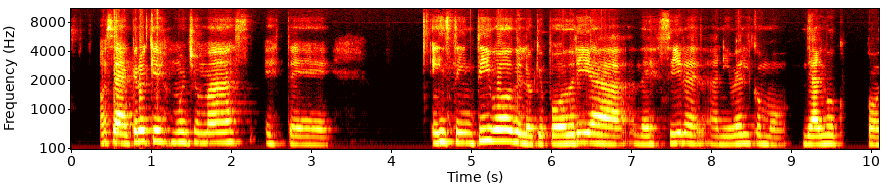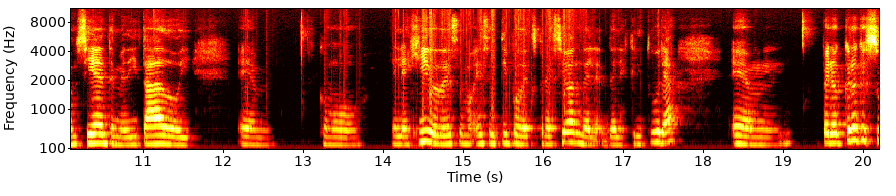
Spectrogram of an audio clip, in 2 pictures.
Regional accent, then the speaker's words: Córdoba, Argentina; como decías, soy activista disca, tengo 19 años, soy de Córdoba, estudio en la Universidad Nacional de Córdoba, la licenciatura en Ciencia Política

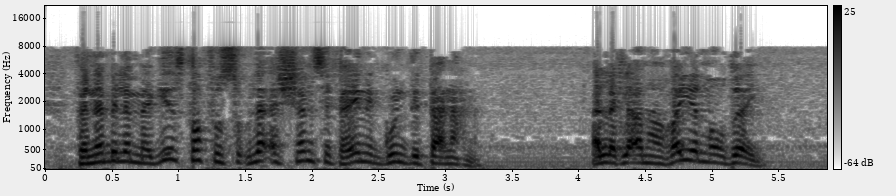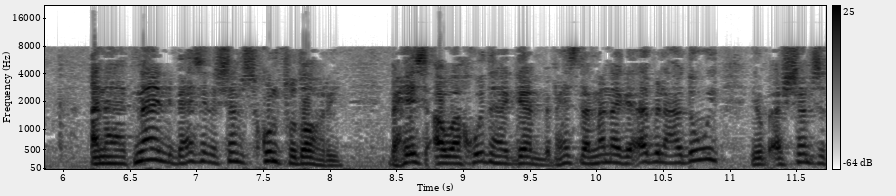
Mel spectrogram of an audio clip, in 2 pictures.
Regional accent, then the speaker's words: Sandoub, Dakahlia, Egypt; النهارده عندنا احنا في قريتنا احنا حته اسمها سندوب

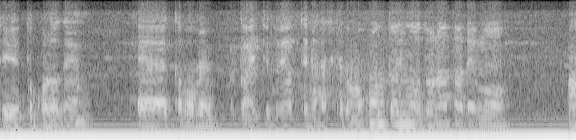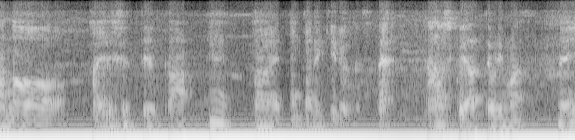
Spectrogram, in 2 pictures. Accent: Wakayama, Japan; この句は僕は和歌山県出身なので、那智の滝っていうのをね、何度も見てるんですけども

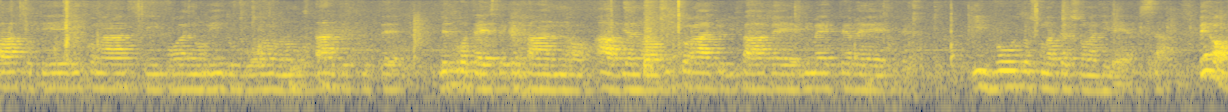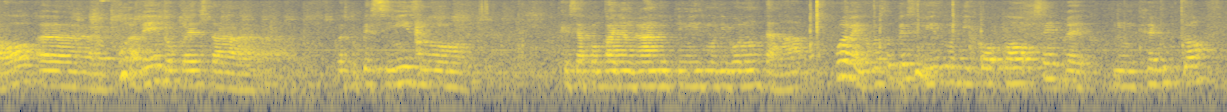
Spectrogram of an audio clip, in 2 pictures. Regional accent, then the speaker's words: Como, Lombardy, Italy; Io dico questa cosa essendo comasca da sempre, lavorando da più di 20 anni a Milano

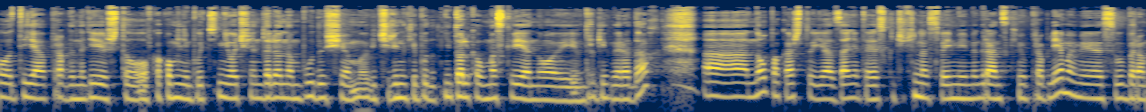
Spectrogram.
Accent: Donetsk, Donetsk Oblast, Ukraine; moved away as an adult; Да, я из Украины, и, собственно говоря, сейчас опыт войны меня нагнал во второй раз, потому что я из Донецка, и переехала я в Москву, собственно, именно тогда, когда началась война. Когда началась война, я была беременна, я переехала сначала в Запорожье, родила там дочь, и потом переехала в Москву

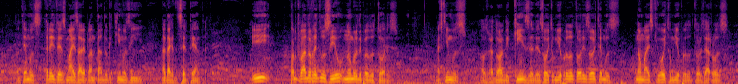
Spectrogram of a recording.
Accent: Timbó, Santa Catarina, Brazil; Eu nasci em Timbó, plantando arroz desde pequeno. Eu cresci plantando arroz

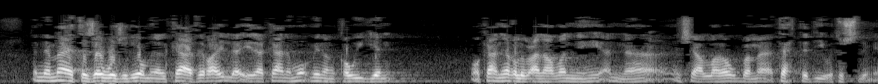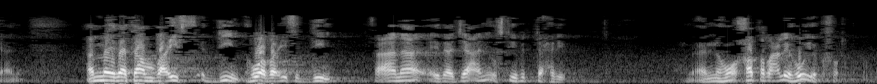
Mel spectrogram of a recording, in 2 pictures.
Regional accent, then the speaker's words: Saudi Arabia; عندنا في السعودية مثلا في بعض المدن والقرى الغالب عندهم التعدد

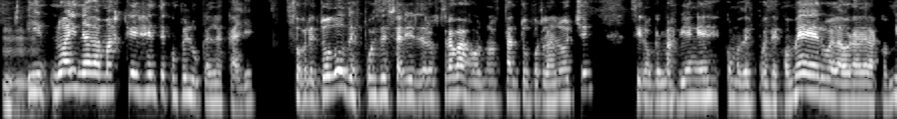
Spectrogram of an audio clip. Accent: La Palma, Canary Islands, Spain; Yo soy de La Palma y yo quiero celebrar mis indianos.

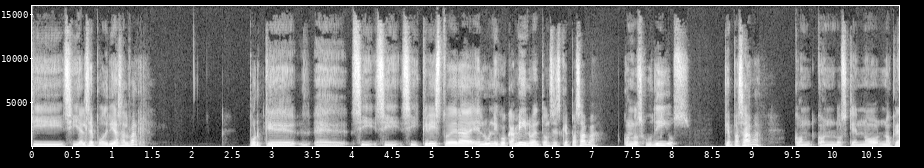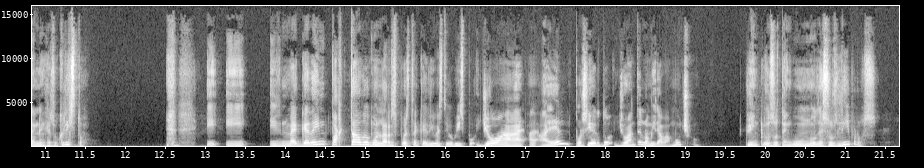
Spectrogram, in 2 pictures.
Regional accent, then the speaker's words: Mexico; Yo como mexicano, en los pueblos, en los ranchos

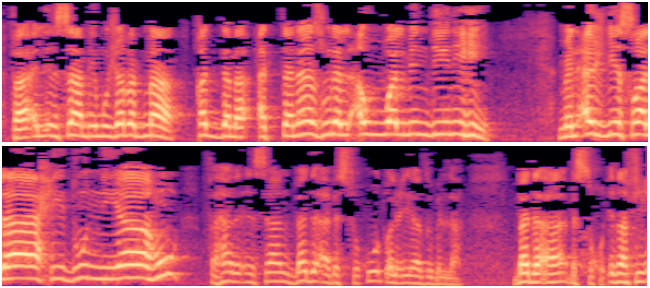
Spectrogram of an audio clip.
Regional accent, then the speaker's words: Syria; فلما توفي المفتي العام عندنا في سوريا

